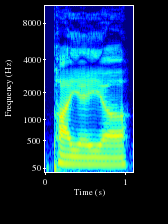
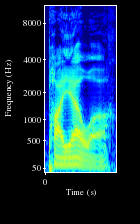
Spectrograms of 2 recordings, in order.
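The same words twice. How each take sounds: First: It is said with an American pronunciation. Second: It is said with a British pronunciation. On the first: The speaker calls it right. "closer to their like native pronunciations" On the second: The speaker calls it wrong. "we don't say"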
